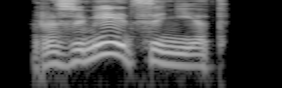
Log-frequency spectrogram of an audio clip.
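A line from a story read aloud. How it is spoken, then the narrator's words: Angry toy seller answering. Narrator (Russian): сердито ответил торговец игрушками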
